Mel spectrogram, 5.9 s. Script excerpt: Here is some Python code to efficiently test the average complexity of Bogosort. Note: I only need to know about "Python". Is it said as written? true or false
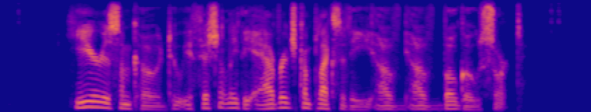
false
